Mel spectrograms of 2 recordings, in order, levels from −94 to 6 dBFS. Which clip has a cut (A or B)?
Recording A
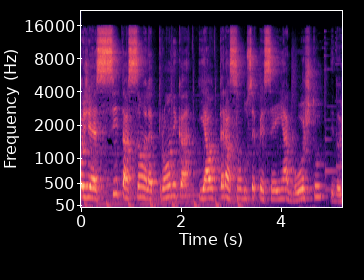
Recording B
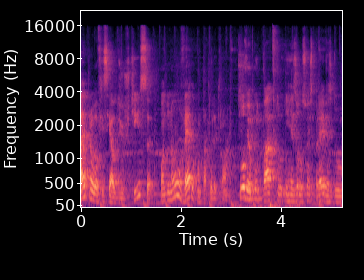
B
